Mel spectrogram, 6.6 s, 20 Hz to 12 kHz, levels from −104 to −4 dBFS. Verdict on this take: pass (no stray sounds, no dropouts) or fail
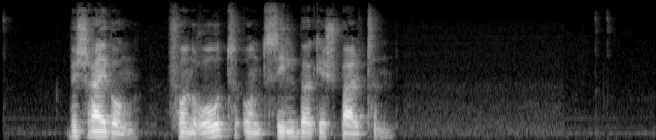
pass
